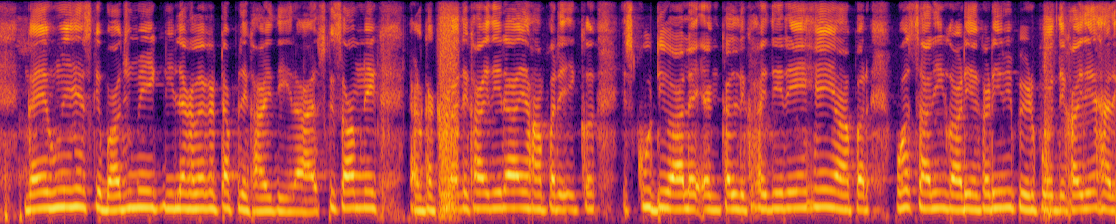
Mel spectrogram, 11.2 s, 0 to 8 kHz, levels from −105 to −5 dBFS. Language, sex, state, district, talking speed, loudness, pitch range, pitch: Hindi, male, Maharashtra, Sindhudurg, 240 wpm, -19 LUFS, 195-215 Hz, 205 Hz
